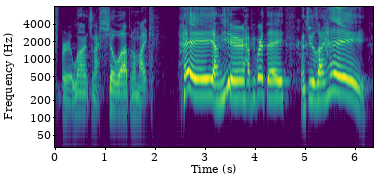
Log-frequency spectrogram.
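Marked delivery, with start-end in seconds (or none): 2.4-4.6 high, loud surprise arrival; excited greeting. Retold or imitated. Man surprising her on her birthday, excitedly. 5.4-6.3 high, loud imitated "hey"; mock excited greeting. Birthday woman greeting her surprise visitor, mock-excited.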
